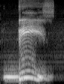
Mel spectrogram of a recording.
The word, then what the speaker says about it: these: दिस, THIS रहेगा तो दिस, और THESE रहेगा तो इसको बोलेंगे दीज। दांत को थोड़ा दबा के जीभ को, दीज, और THIS रहेगा तो दिस।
